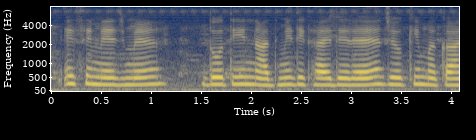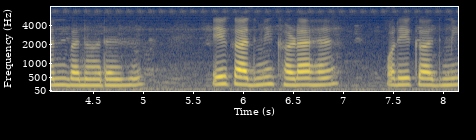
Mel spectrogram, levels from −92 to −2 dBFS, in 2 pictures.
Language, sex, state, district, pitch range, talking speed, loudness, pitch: Hindi, female, Uttar Pradesh, Varanasi, 230-255 Hz, 170 wpm, -17 LUFS, 240 Hz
